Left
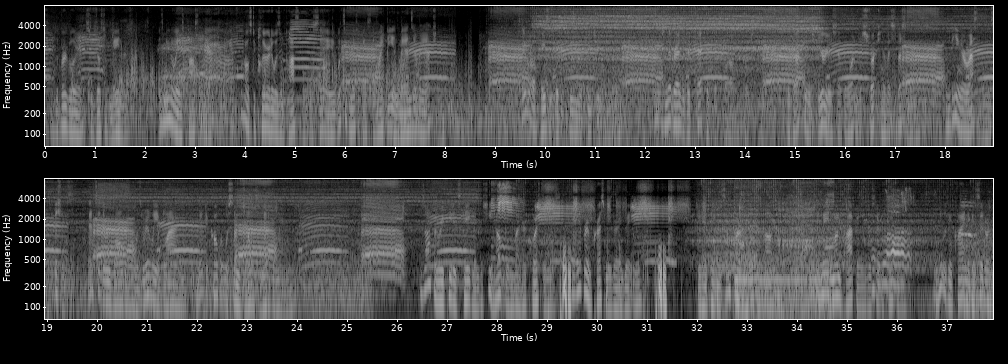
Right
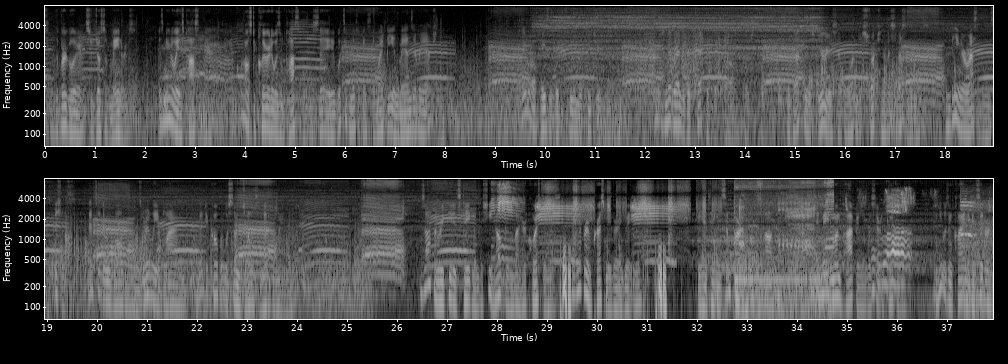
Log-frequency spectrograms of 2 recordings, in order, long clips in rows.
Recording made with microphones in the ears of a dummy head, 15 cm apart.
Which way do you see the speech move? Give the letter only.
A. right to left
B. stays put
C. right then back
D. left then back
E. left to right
D.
